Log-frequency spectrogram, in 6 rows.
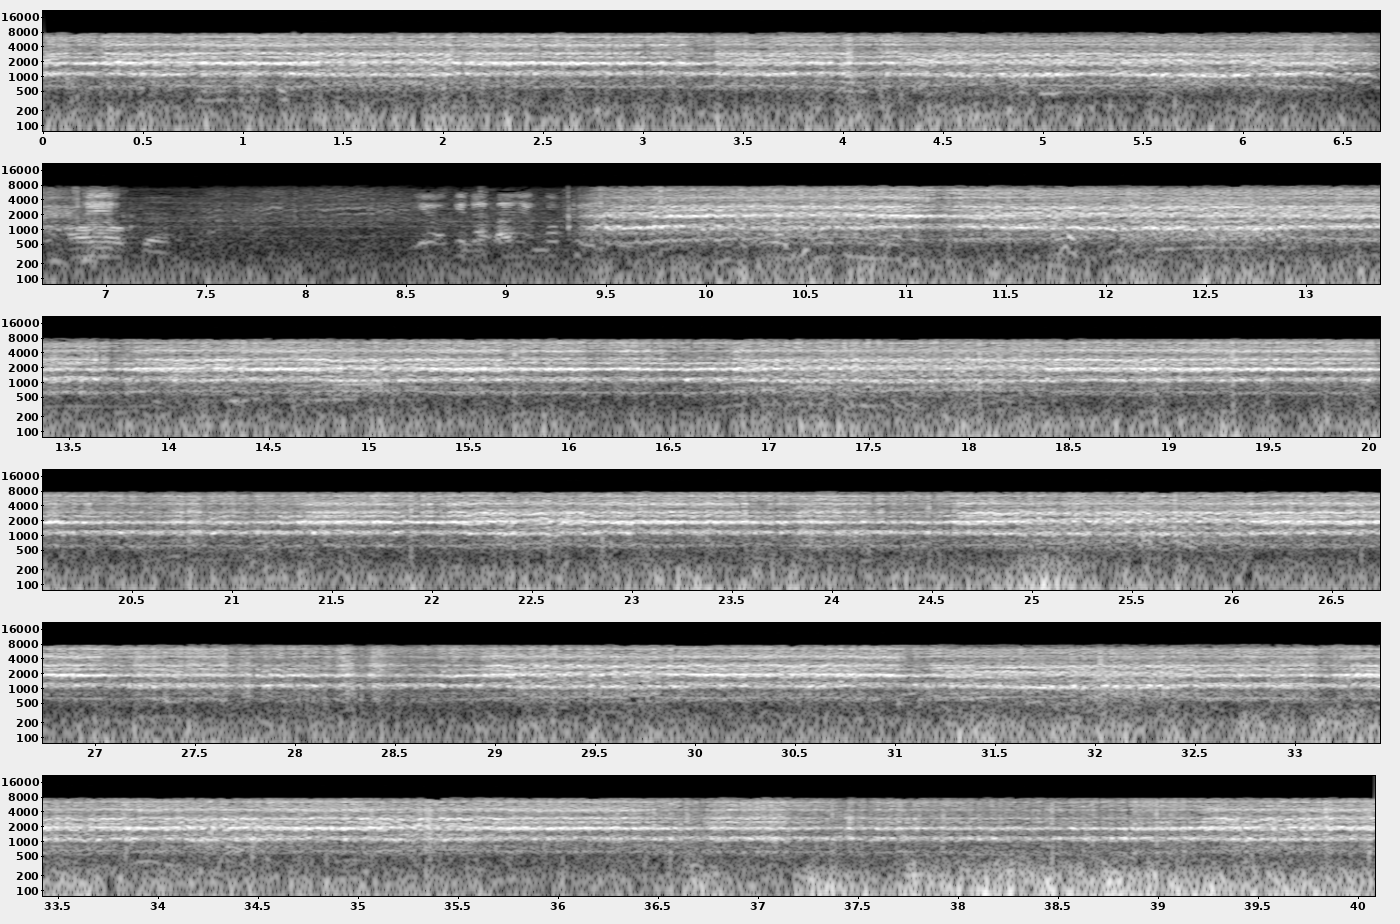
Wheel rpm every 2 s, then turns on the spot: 160, 160, 160, 30, 50, 160, 160, 160, 160, 160, 160, 160, 160, 160, 160, 160, 160, 170, 160, 160.
none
